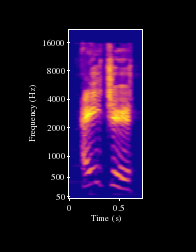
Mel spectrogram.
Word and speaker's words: aged: Đuôi ED trong các tính từ sau đây sẽ được phát âm là IT.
